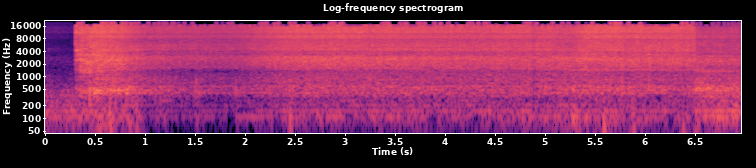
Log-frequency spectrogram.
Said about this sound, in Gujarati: આપણે શાક જે કાપેલું છે કટિંગ કરેલું એ કુકરમાં નાખી દઈશું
